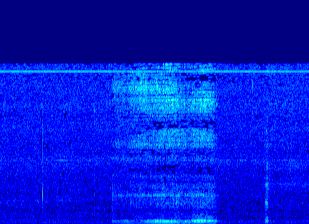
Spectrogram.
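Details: A small dog asleep in a lap with his neck across an arm gives a single loud, rattling, vibrating snore on inhalation between quiet breaths; snoring.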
